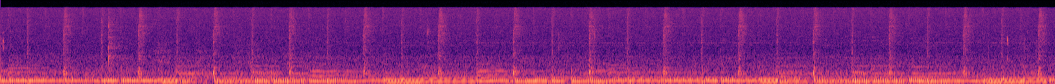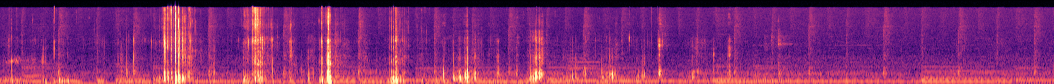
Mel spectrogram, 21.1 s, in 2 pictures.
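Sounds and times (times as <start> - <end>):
crunchy chewing: 10.0 - 18.7.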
